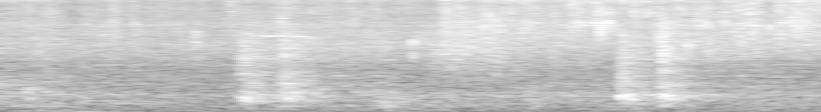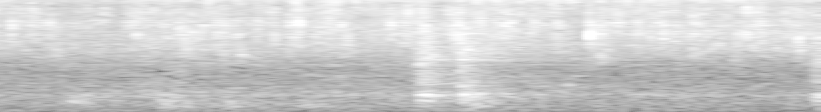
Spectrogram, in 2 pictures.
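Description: Passenger train pulling slowly out of a station, heard from an open coach door: a steady rushing noise with a knock from the wheels every second or so.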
